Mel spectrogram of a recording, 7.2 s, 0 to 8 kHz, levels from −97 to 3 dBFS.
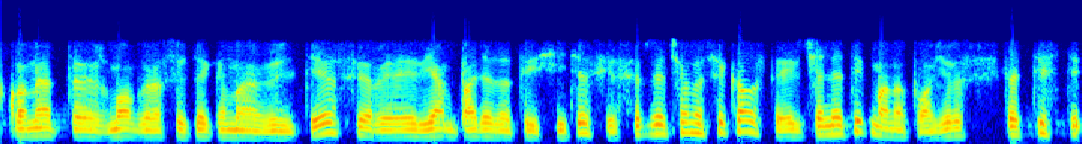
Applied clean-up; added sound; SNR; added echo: none; none; none; none.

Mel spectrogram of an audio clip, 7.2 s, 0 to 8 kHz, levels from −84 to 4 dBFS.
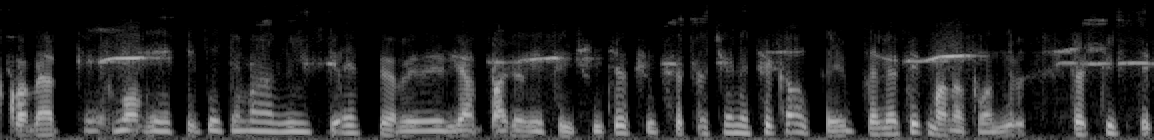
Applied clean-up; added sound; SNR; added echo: neural diffusion model UNIVERSE++.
